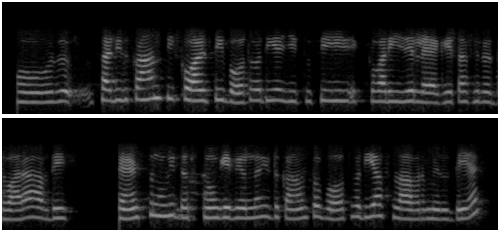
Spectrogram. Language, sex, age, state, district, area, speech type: Punjabi, female, 30-45, Punjab, Bathinda, rural, conversation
